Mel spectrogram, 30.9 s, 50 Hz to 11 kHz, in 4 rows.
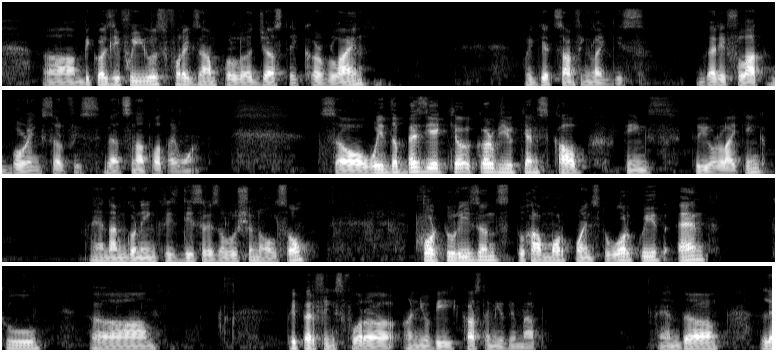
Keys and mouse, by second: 1.2 shift+a, 4.8 click, 6.0-7.3 drag, 8.4-9.6 drag, 9.9 click, 10.8 x, 11.5 click, 17.5-20.3 drag, 21.2 click, 21.8 click, 22.6 click, 23.3 click, 25.0 click, 25.8 click, 26.8 click, 28.6 click.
